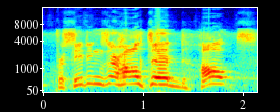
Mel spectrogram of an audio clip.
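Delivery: shouted like an official stopping the games; booming shout. Acted. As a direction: bellow the order across the arena. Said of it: "the guy kind of shouts in the, a very kind of large, like, baritone voice".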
